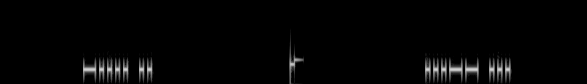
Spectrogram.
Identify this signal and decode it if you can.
Morse code, heard as a keyed tone, about 30 wpm, 700 Hz. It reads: 6 I 3 S
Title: Single-Letter Single-Number 30wpm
